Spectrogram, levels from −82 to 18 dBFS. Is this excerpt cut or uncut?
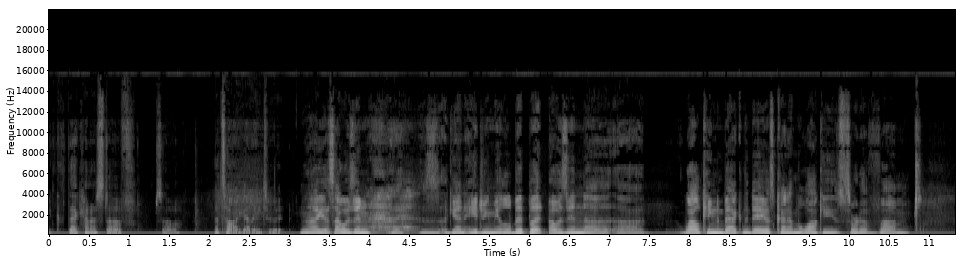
uncut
